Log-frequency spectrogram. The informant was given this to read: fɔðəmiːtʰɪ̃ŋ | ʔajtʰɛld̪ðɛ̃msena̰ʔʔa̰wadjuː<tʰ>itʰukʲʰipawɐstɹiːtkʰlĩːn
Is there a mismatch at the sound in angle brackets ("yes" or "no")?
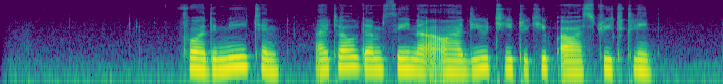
no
